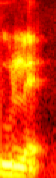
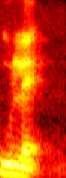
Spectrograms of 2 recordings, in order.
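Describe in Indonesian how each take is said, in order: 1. Vokal kedua adalah e. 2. Vokal kedua adalah e.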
